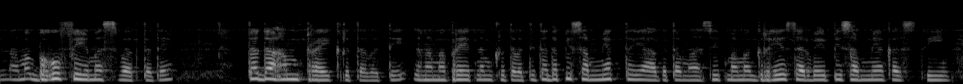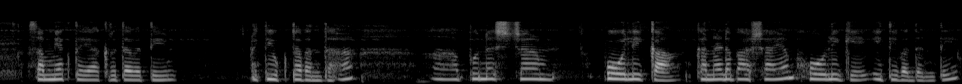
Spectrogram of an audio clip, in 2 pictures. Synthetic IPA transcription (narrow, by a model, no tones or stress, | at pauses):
nɐmːɐbɐɦupʰeːmɐsʋɐɾt̪ɐd̪e | t̪ɐd̪ɐɦɐmʈɾɐjkɾɪt̪ɐʋɐt̪inɐmːɐpɾɐjɐt̪nɐmkɾɪt̪ɐʋɐt̪it̪ɐd̪ɐpisɐmjɐk̚t̪ɐjaːɡɐt̪ɐmaːsit̪mɐmɐɡɾiɦeːsɐɾʋeːpisɐmjɐkɐst̪ʰisɐmjɐkt̪ɐjaːkɾɪt̪ɐʋɐt̪i | it̪iukt̪ɐʋɐnt̪ɐɦɐ | punɐʂt͡ʃɐ | poːlikaːkɐnːɐɽɐbʱaːʂaːjɐmhoːɭiɡeːit̪iʋɐd̪ɐnt̪i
